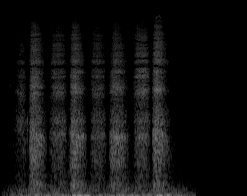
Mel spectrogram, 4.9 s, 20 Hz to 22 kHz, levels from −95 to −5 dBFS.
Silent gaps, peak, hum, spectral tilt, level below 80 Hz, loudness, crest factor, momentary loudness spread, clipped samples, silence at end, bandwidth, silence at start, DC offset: none; -38 dBFS; none; -1.5 dB/octave; -68 dBFS; -57 LUFS; 18 dB; 9 LU; under 0.1%; 1.05 s; 16 kHz; 0.05 s; under 0.1%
